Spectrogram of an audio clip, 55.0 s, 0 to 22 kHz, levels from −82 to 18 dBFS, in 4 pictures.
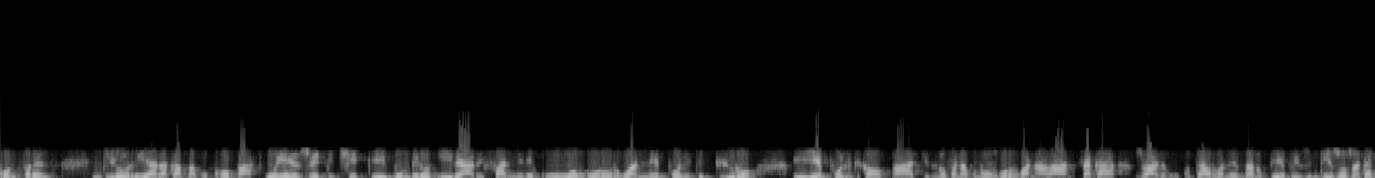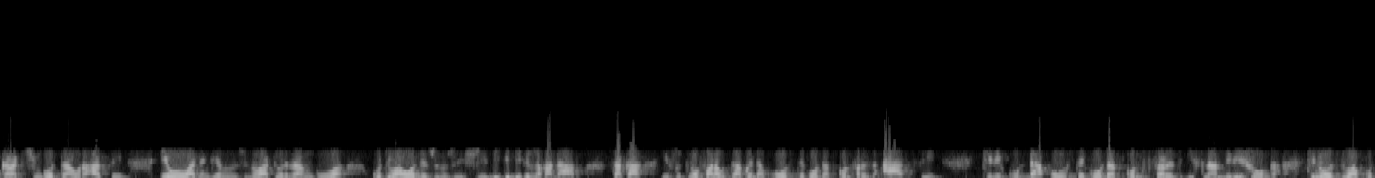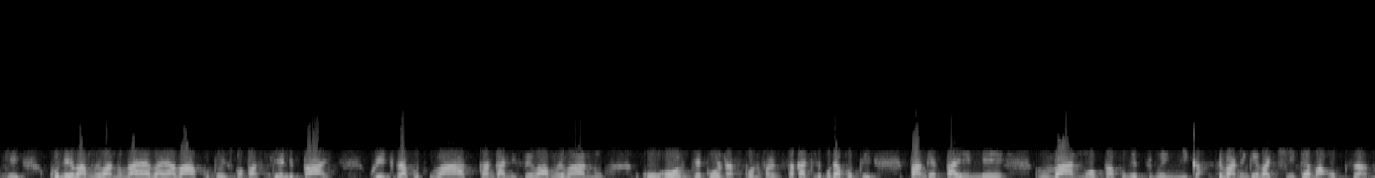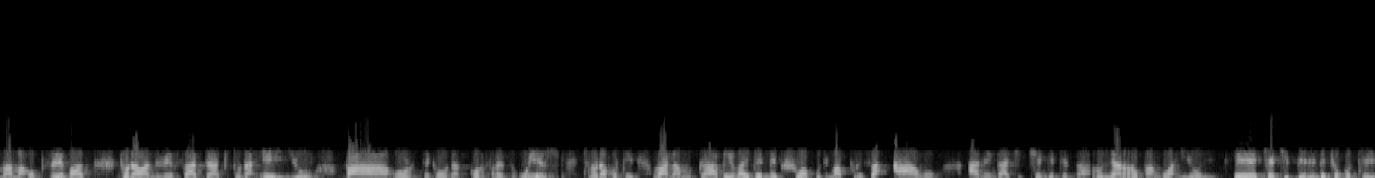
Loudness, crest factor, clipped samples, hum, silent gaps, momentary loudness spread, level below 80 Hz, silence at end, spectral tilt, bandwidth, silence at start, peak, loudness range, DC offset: -20 LUFS; 18 dB; under 0.1%; none; none; 12 LU; -68 dBFS; 0 s; -3 dB/octave; 5.6 kHz; 0 s; -2 dBFS; 3 LU; under 0.1%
